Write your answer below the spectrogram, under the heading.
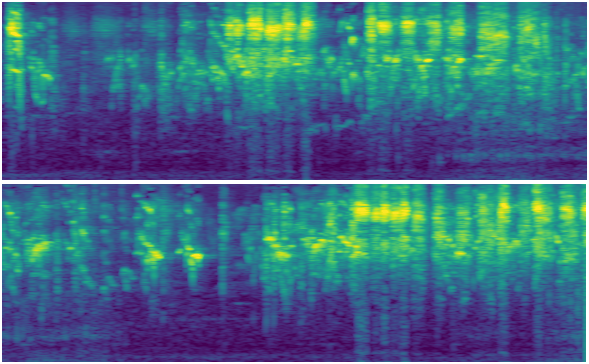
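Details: Budgerigar chick calling for the first time: rapid, squeaky chirps and buzzy warbles, several per second, fading briefly then resuming loudly.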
